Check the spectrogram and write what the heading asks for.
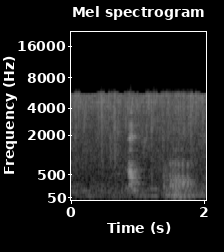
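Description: A pause in a classroom lecture: a steady hiss of room noise, broken by a man's single short spoken word about a second in and a brief low murmur just after it.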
